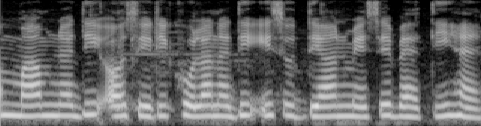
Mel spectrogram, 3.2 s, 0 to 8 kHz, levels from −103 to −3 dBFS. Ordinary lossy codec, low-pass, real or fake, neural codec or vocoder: none; none; real; none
